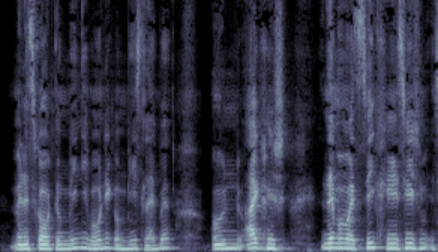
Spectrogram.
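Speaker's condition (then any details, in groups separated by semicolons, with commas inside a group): Cerebral palsy; wheelchair user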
